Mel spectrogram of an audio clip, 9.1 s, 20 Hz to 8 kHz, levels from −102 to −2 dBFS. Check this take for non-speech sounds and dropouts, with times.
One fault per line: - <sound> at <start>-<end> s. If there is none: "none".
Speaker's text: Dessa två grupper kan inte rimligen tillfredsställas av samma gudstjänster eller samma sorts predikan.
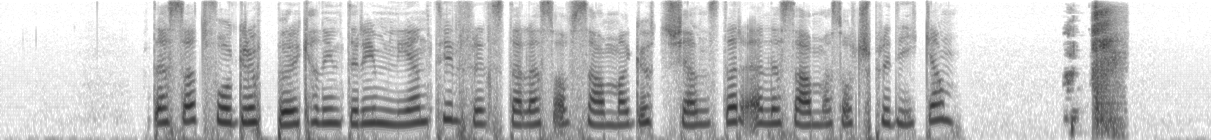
- sneeze at 8.0-8.5 s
